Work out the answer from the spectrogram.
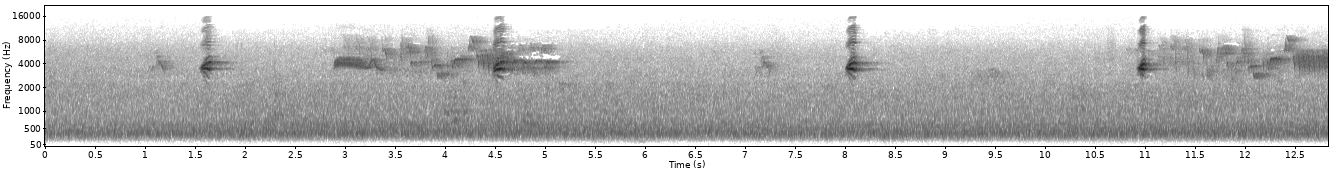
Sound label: Hooded Oriole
